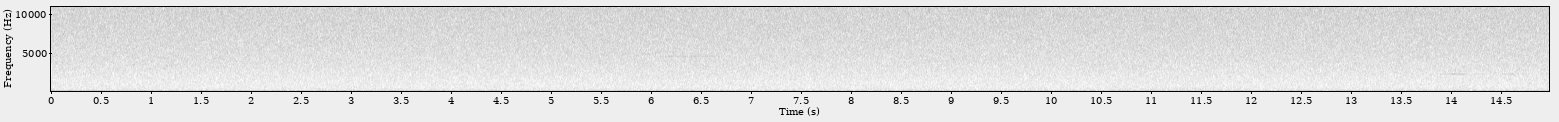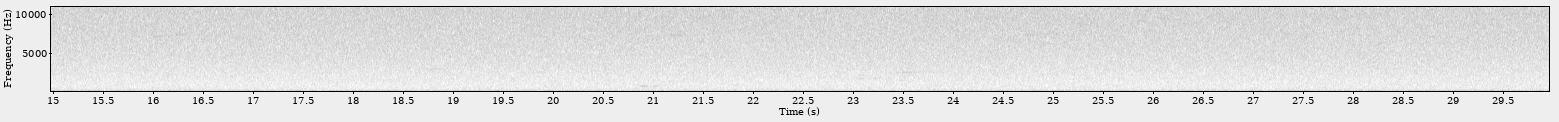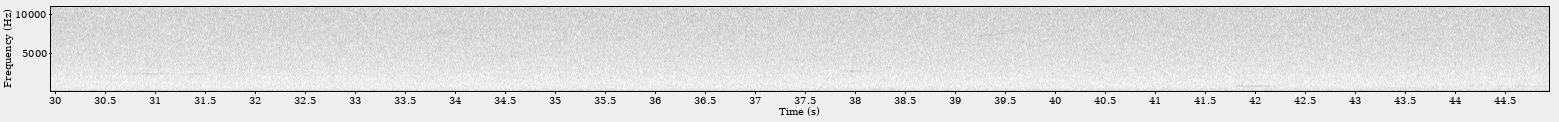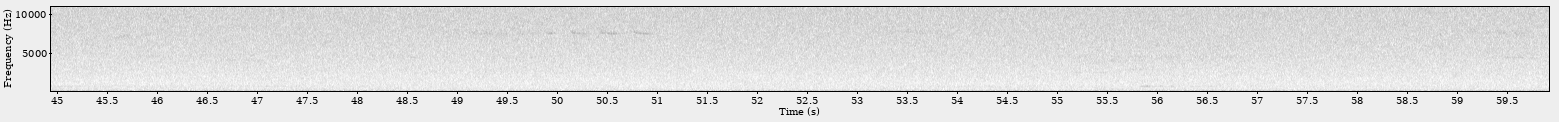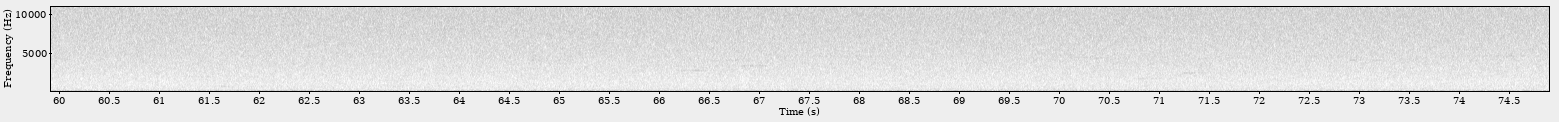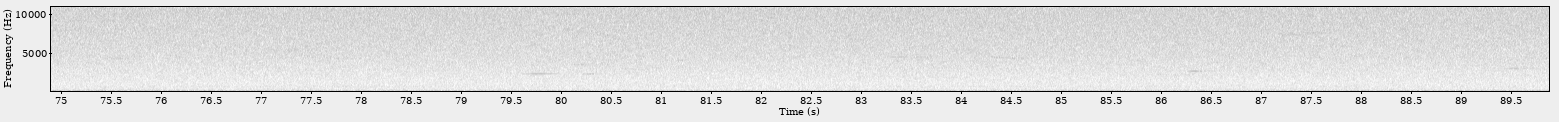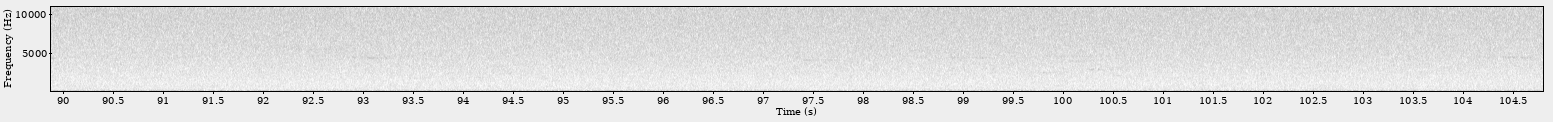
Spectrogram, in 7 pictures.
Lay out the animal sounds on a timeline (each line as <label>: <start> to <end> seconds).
Hermit Thrush (Catharus guttatus): 13.8 to 14.8 seconds
Hermit Thrush (Catharus guttatus): 30.6 to 31.6 seconds
Golden-crowned Kinglet (Regulus satrapa): 49.1 to 51.0 seconds
Hermit Thrush (Catharus guttatus): 70.7 to 71.6 seconds
Hermit Thrush (Catharus guttatus): 79.5 to 80.5 seconds
Hermit Thrush (Catharus guttatus): 89.3 to 90.3 seconds
Black-throated Green Warbler (Setophaga virens): 92.0 to 93.6 seconds
Black-throated Green Warbler (Setophaga virens): 104.2 to 104.8 seconds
